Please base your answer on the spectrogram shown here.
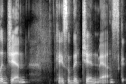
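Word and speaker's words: djinn: It's just the D is silent. It's just called a jin.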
